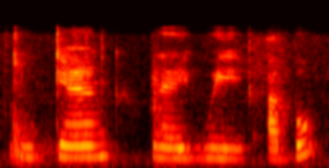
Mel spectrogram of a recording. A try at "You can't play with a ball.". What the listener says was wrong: No se olvide de hacer el sonido de la T al final. You can't. You can't.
